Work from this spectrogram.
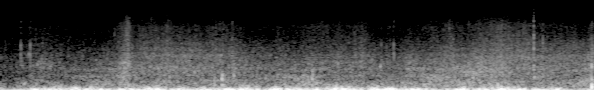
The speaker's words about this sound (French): Vraiment, on est entre les îles. L'eau est magnifique, elle est bien formée, il y a une bonne houle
